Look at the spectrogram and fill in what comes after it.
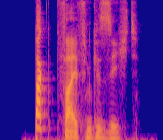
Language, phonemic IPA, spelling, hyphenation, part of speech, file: German, /ˈbakp͡faɪ̯fənɡəˌzɪçt/, Backpfeifengesicht, Back‧pfei‧fen‧ge‧sicht, noun, De-Backpfeifengesicht.ogg
- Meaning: a punchable face; a face "in need of a smack"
